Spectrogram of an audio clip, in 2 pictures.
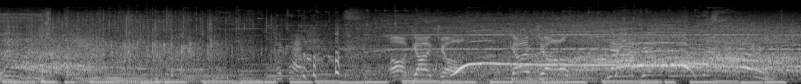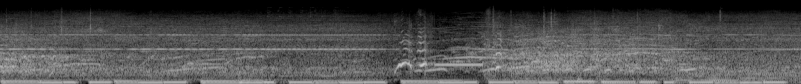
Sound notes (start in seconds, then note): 0.1 applause; 12.0 laughter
